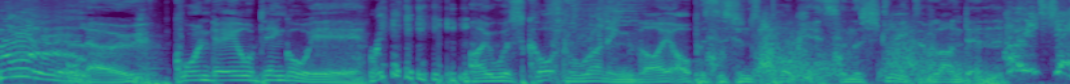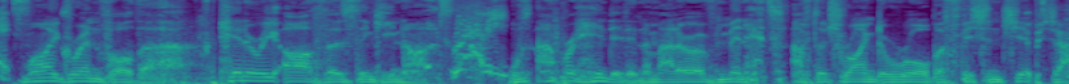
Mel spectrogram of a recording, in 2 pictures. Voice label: british; quandale dingle

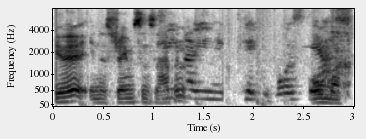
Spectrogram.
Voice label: voice down

